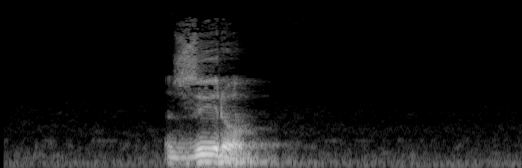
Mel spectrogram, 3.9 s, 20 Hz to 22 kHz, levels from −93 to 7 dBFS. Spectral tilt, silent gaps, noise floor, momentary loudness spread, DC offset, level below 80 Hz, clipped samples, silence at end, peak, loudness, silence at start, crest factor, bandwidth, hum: -7 dB/octave; none; -59 dBFS; 20 LU; under 0.1%; -54 dBFS; under 0.1%; 1.9 s; -4 dBFS; -19 LUFS; 1.25 s; 22 dB; 11.5 kHz; none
